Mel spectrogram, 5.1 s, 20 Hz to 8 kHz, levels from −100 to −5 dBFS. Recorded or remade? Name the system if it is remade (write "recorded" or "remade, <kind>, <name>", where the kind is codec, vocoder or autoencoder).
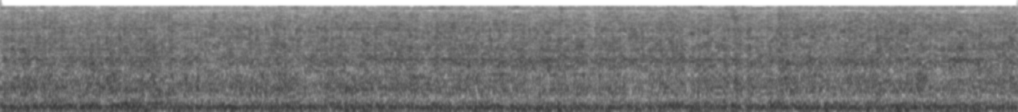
remade, vocoder, HiFi-GAN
